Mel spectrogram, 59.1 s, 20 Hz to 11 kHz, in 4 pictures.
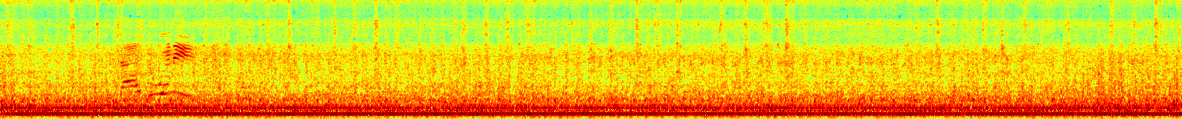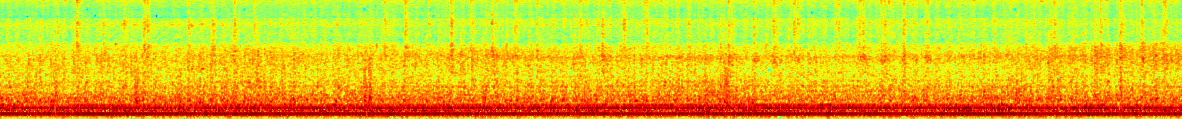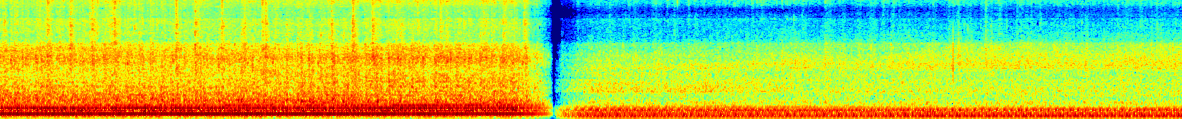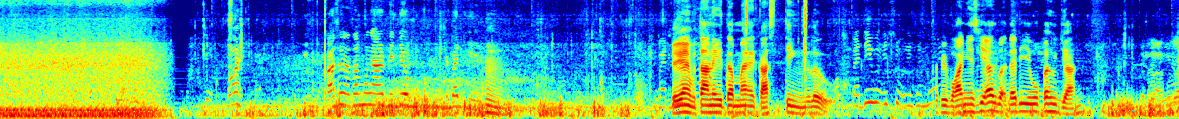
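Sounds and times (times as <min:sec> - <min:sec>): mechanical clatter: 0:00.0 - 0:36.5
combine harvester engine humming: 0:00.0 - 0:58.3.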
